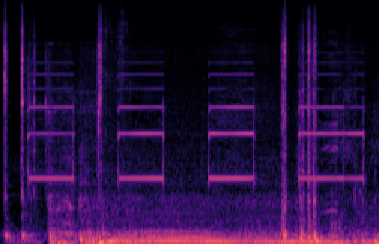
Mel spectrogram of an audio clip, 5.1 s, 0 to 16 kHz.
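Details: 1998 Jeep Cherokee XJ after fuel sending unit replacement fixing a long crank, started after sitting about five minutes: catches quickly and settles into an even idle under a repeating dash chime. Normal start.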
